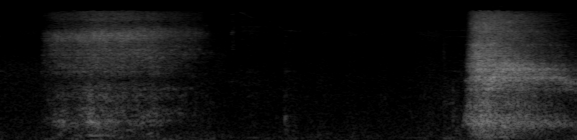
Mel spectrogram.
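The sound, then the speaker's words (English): A person demonstrates a slow, deep breath: a long airy inhale, a pause of near-silence, then a strong, rushing exhale. No talking. “That would be a deep breath.”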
